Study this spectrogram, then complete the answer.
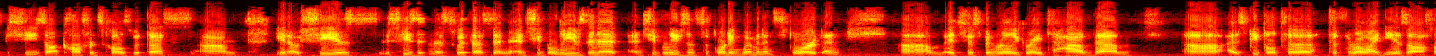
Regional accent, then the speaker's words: Kingston, Ontario, Canada; because we are both from Kingston, and they loved hockey

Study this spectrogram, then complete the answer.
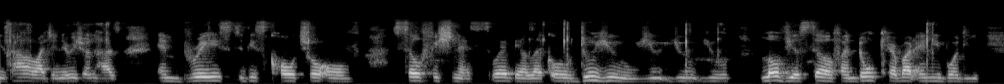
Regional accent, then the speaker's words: Nigeria; as a Nigerian, there's that old thing of, oh, the Niger spirit, never say die.

